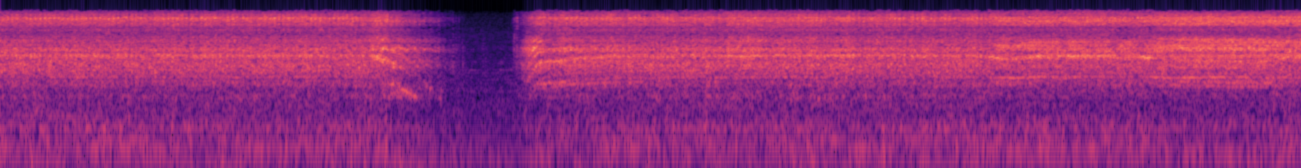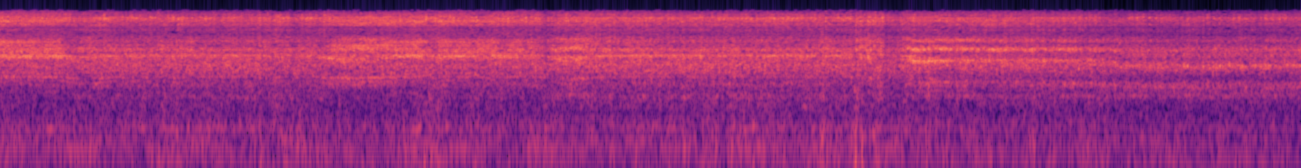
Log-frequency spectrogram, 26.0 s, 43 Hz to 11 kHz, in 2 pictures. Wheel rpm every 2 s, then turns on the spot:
230, 230, 70, 220, 230, 230, 220, 230, 230, 230, 230, 210, 170.
none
